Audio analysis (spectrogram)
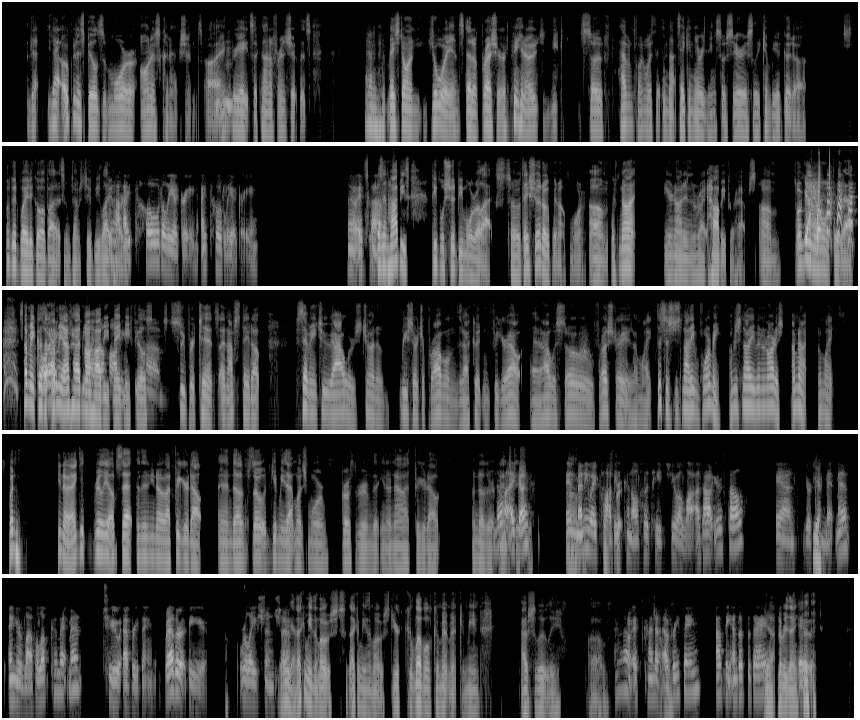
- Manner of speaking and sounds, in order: laughing while speaking: "you know"; tapping; other background noise; laughing while speaking: "hobby"; laugh; unintelligible speech; chuckle
- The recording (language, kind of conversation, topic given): English, unstructured, In what ways can shared interests or hobbies help people build lasting friendships?
- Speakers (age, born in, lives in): 30-34, United States, United States; 35-39, United States, United States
